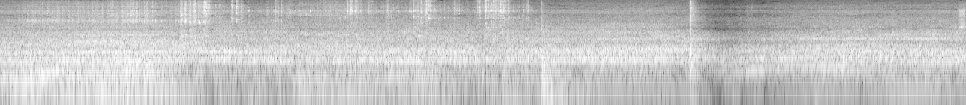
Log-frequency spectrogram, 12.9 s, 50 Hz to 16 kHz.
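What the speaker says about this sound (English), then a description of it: "Now I'm going to drill all the way through to the other side." A power drill with a 1/4 inch bit bores straight through a workpiece during a pedal build, a loud sustained whine with grinding bursts that briefly eases off before running on.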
